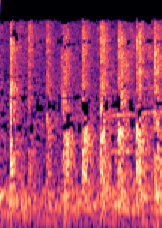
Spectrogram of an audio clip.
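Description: Hand clapping in a steady rhythm, about four claps a second.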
